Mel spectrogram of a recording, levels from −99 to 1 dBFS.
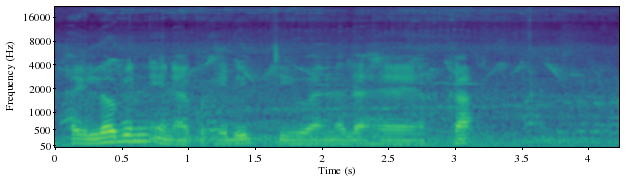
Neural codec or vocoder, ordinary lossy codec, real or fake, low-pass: none; none; real; none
